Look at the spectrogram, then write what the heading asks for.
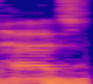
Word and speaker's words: Pab: day dissing stopped Lil pad's chilling murder I think it's pronounced pad yeah it's pad it's pad after the death of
